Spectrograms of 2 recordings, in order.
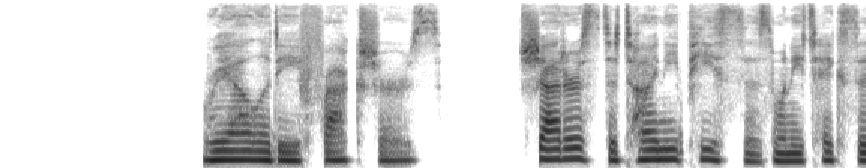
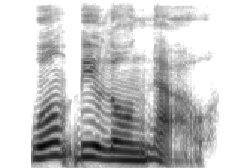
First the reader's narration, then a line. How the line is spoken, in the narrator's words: he says in a heavily accented voice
